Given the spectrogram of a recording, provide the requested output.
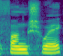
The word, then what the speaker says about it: feng shui: your name and funu my name is loer loer and funu kind of Rhymes um funu yes you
